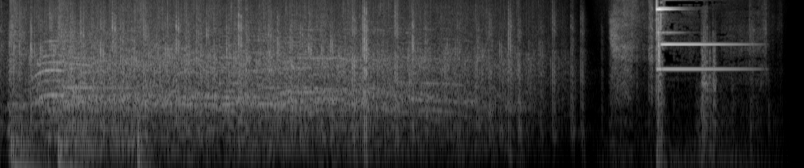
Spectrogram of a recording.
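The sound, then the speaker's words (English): Dense, steady hand clapping during a dance fills the first five seconds, then fades out; after a short pause, a single bright bell ding rings and decays. “My hands are clapping, says Robin.”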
